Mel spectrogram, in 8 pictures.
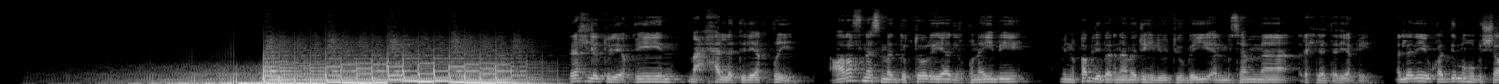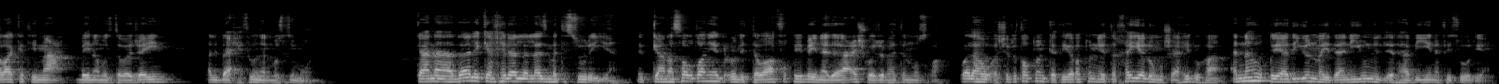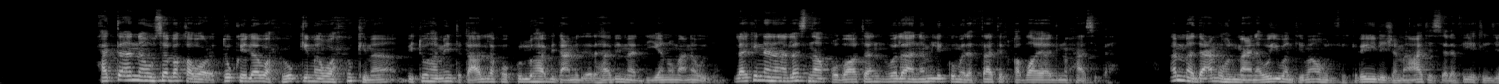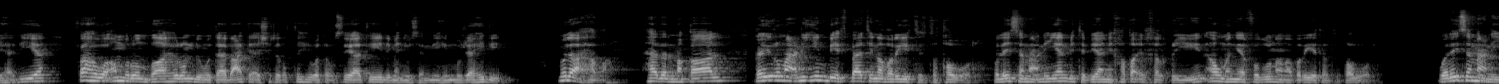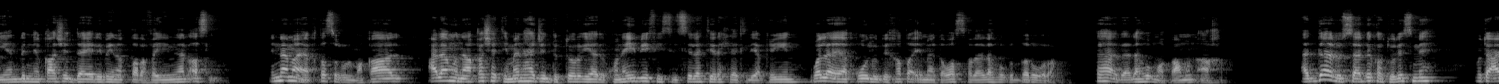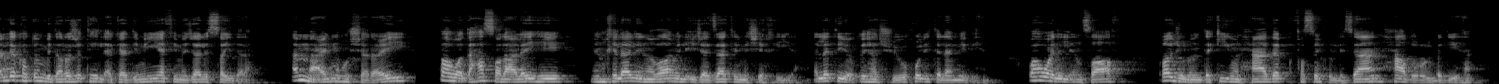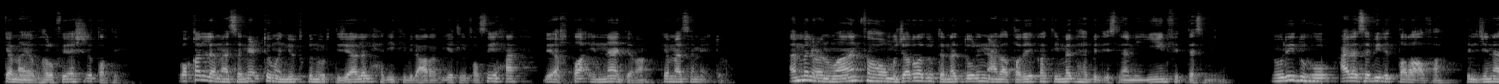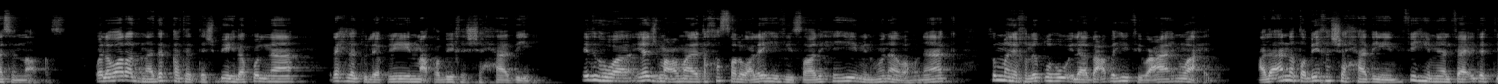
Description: قراءة لمقال من المدونة اسمه رحلة اليقين مع حلة اليقطين، يمكنك تشغيلها أسفل الغلاف، أو من البودكاست "كلمة راس".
